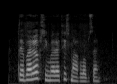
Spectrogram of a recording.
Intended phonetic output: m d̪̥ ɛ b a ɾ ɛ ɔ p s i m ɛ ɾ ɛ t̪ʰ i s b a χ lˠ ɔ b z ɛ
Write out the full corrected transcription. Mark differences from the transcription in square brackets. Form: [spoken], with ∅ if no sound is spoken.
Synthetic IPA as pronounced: m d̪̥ ɛ b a ɾ ɛ ɔ p s i m ɛ ɾ ɛ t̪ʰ i s [m] a [ʁ] lˠ ɔ b z ɛ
